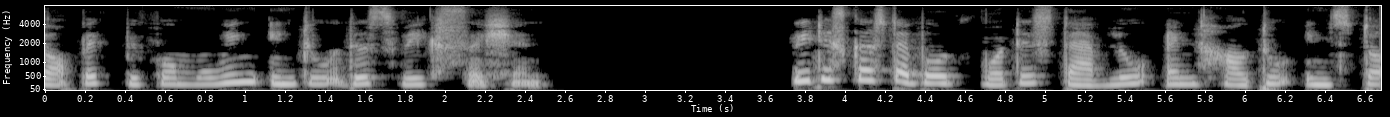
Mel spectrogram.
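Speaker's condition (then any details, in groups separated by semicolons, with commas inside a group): No condition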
